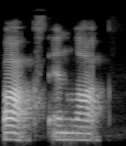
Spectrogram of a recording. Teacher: produced with the tongue relatively flat and low in the mouth and with the mouth open a little wider than four high vowels the sound can be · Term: low open vowel sound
